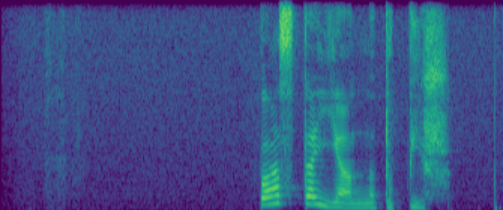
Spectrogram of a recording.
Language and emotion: Russian, angry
